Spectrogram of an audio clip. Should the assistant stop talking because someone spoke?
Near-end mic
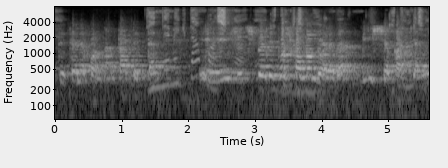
Yes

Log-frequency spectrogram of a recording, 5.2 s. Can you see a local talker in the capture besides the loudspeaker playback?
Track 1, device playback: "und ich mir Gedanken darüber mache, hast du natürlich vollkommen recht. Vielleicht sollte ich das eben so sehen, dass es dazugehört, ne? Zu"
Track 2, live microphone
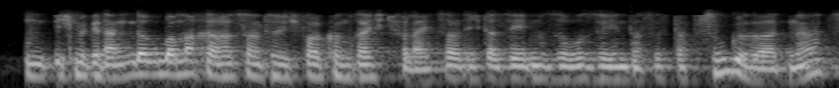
No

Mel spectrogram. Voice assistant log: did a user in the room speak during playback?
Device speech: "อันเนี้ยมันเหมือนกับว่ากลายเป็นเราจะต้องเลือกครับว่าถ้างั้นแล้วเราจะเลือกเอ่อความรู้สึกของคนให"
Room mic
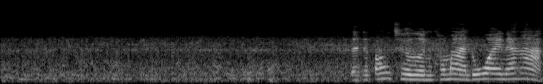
Yes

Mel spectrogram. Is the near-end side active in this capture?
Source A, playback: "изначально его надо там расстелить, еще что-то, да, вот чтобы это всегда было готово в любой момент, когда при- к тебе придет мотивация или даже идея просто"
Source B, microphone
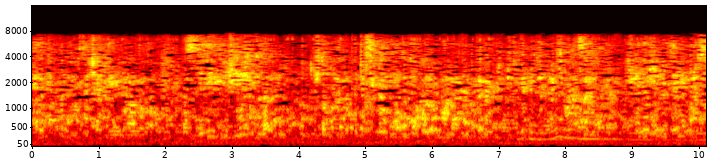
Yes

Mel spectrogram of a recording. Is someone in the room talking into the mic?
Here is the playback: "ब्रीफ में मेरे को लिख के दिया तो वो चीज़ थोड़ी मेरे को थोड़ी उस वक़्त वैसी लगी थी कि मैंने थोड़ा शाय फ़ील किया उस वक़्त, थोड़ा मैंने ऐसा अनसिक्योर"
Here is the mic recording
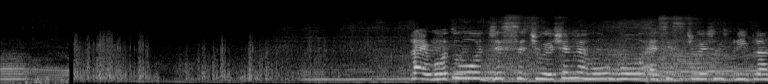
Yes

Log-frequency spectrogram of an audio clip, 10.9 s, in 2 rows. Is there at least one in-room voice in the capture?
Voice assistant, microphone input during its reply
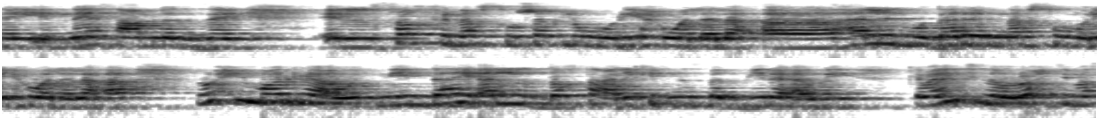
No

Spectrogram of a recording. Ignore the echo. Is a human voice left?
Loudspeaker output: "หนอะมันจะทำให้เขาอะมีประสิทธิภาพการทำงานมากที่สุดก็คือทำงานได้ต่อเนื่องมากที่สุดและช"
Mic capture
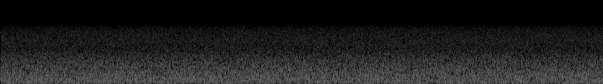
No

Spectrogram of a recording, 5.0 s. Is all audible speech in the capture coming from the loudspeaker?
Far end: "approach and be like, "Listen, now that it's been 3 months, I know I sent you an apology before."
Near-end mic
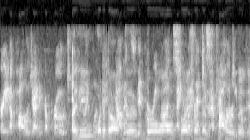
No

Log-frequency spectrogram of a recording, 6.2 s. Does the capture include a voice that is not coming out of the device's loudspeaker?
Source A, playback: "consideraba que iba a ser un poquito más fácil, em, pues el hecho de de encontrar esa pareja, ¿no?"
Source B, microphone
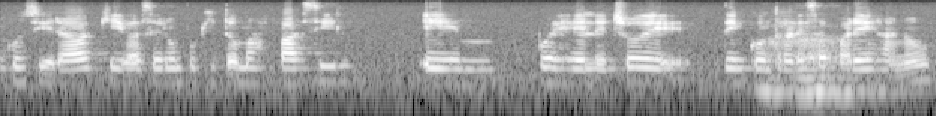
Yes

